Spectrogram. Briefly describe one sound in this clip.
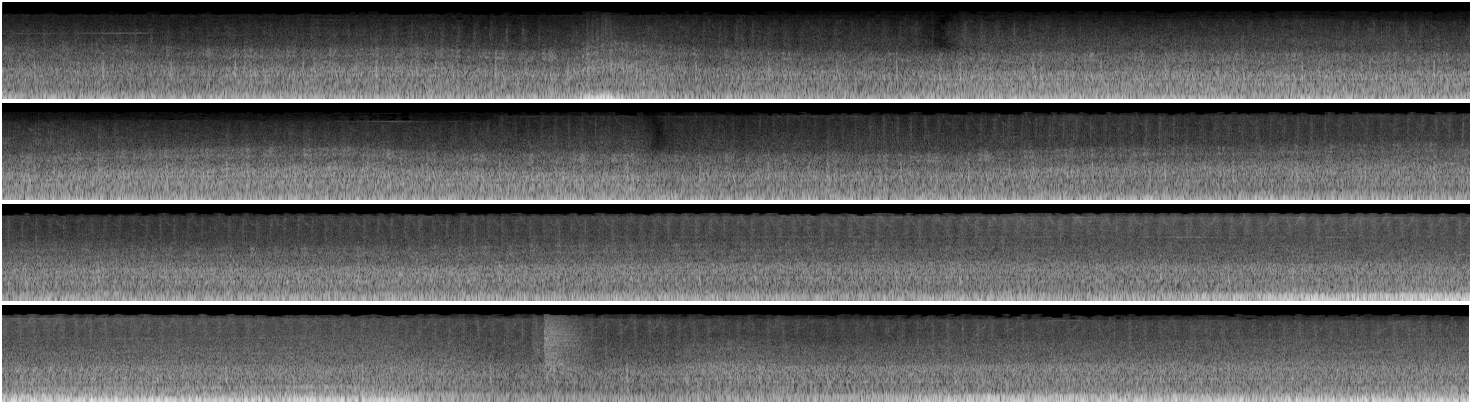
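A truck engine rumbles steadily and rises in pitch as it speeds up.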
